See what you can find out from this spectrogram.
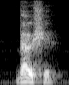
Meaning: diminutive of buis
- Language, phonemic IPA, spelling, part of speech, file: Dutch, /ˈbœyʃə/, buisje, noun, Nl-buisje.ogg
